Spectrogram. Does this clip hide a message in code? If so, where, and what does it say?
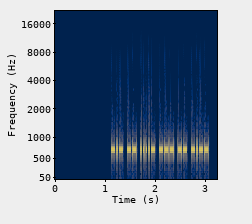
Yes: Morse code from 1.1 to 3.1 s, heard as a keyed tone, about 44 wpm, 700 Hz. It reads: KM4OMY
